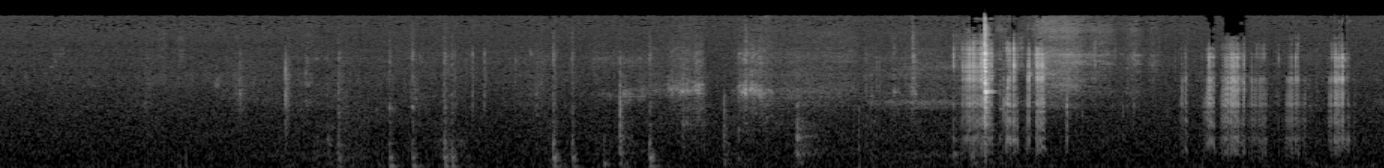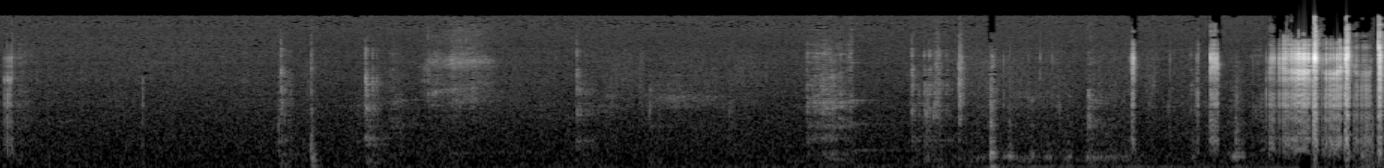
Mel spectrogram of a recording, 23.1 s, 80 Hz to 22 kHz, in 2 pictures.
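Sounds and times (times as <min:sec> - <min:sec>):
faint scratching: 0:04.4 - 0:11.8, 0:18.2 - 0:23.0.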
